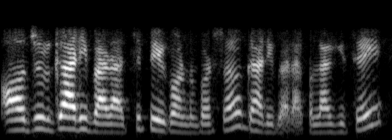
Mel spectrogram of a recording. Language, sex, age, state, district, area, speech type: Nepali, female, 18-30, West Bengal, Kalimpong, rural, conversation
